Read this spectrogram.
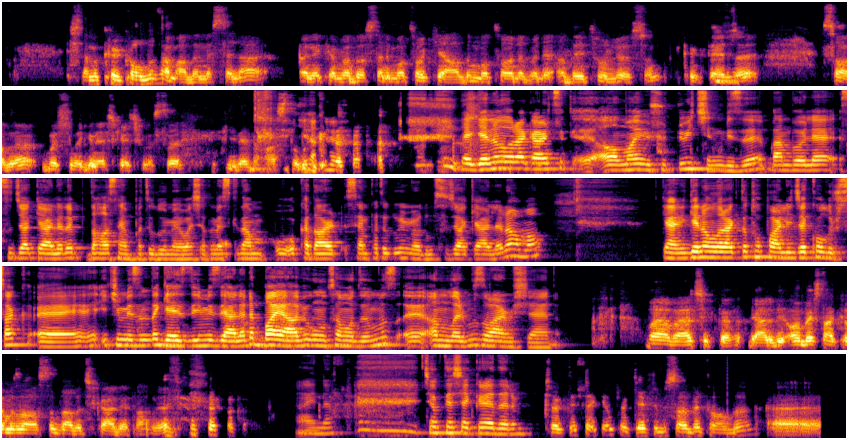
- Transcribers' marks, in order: tapping; other background noise; chuckle; distorted speech; chuckle; static; laughing while speaking: "ediyorum"; chuckle
- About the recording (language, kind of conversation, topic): Turkish, unstructured, Gezdiğin yerlerde yaşadığın en unutulmaz an hangisiydi?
